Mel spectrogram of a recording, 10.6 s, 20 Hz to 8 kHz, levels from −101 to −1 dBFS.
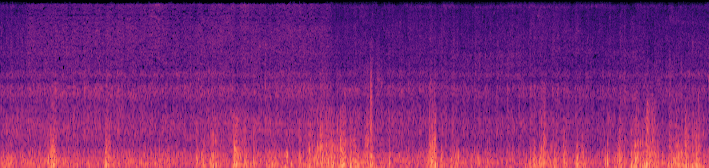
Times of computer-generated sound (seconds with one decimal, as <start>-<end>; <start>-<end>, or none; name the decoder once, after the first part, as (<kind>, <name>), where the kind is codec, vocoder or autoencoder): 2.8-6.0 (codec, SNAC); 9.4-10.6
